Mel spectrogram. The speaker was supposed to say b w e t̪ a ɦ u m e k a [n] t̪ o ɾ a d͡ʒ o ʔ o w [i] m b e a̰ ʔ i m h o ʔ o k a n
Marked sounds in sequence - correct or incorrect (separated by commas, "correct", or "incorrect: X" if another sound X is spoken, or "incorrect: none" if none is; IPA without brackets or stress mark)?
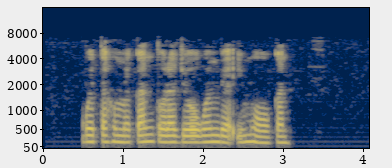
correct, incorrect: e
